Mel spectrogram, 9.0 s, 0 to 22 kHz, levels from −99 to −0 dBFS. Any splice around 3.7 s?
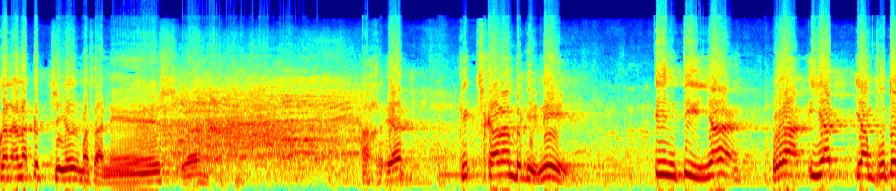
yes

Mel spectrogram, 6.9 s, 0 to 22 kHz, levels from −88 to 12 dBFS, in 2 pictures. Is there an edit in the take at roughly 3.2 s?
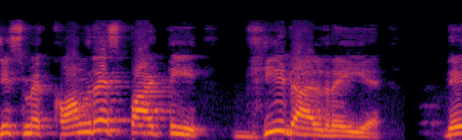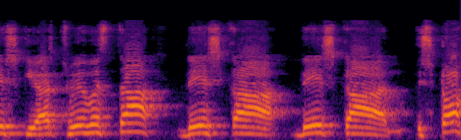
yes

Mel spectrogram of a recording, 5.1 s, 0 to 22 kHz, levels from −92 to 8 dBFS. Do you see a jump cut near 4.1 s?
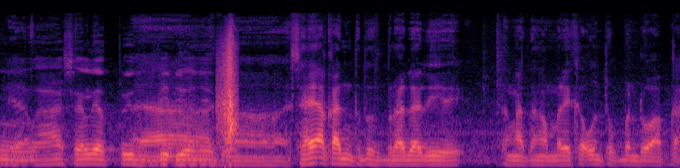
no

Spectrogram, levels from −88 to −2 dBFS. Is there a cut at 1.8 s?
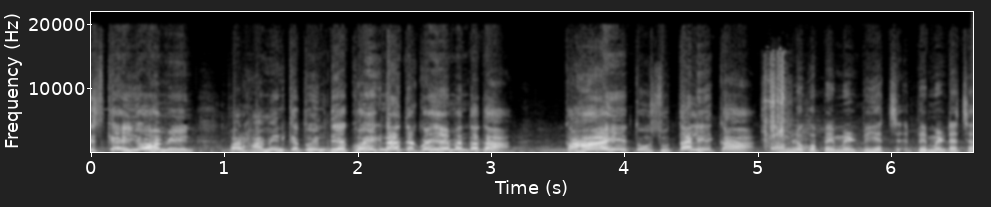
no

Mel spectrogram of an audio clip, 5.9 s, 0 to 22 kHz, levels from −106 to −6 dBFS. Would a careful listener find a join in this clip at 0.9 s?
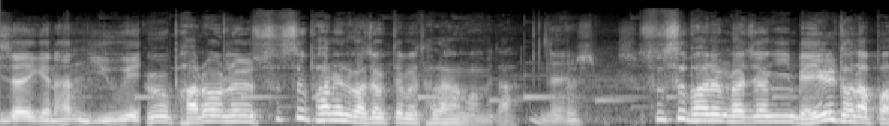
yes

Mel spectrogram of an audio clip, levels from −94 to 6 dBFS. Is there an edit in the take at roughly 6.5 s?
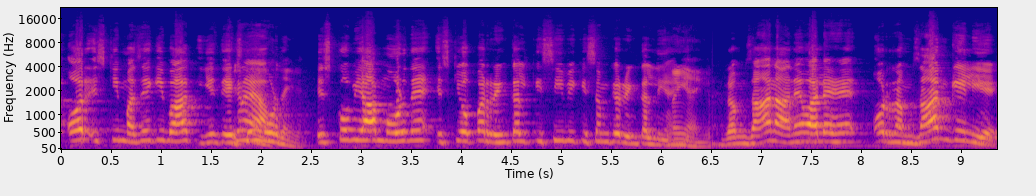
yes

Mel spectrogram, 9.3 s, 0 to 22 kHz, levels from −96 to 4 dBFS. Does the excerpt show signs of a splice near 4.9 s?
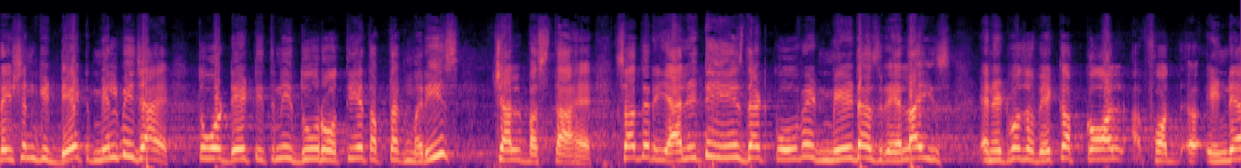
no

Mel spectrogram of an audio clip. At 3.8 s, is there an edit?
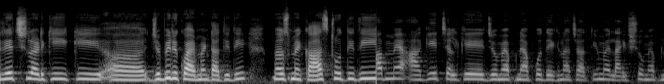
yes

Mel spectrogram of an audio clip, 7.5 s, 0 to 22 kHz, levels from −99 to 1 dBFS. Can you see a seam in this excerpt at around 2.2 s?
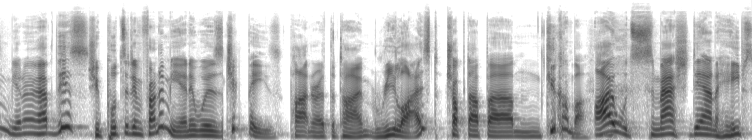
yes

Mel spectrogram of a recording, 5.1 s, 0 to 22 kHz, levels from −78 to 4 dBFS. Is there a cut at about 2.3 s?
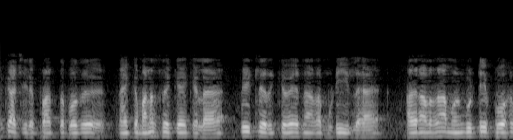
yes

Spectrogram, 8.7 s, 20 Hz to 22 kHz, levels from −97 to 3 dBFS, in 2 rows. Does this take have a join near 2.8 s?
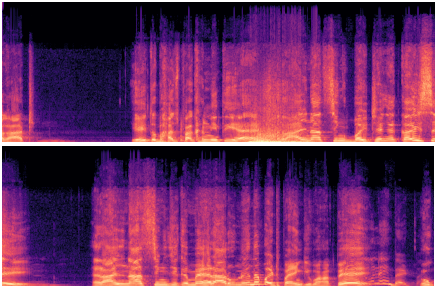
yes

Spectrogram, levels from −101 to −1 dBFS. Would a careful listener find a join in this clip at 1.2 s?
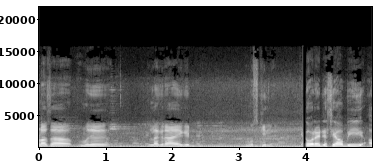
no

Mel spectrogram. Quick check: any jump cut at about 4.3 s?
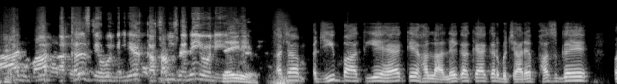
no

